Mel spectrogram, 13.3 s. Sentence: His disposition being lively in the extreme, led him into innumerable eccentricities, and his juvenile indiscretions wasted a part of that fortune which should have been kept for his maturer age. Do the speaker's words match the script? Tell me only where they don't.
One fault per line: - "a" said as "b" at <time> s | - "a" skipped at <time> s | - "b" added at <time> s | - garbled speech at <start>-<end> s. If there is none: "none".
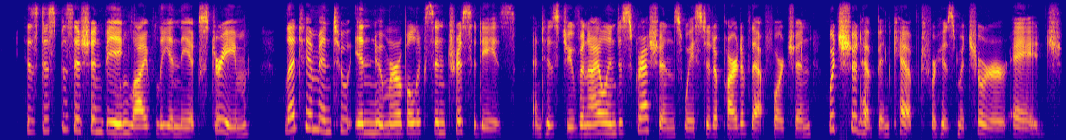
none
